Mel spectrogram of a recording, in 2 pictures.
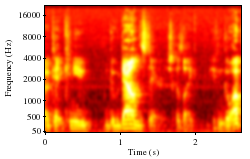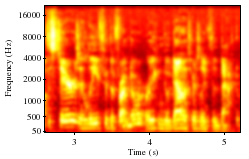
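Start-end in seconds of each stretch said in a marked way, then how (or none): none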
